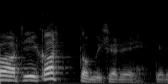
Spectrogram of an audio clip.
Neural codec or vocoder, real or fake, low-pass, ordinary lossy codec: none; real; 19.8 kHz; none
